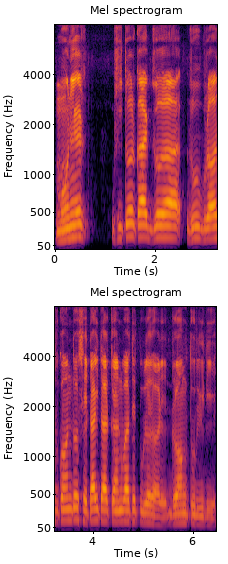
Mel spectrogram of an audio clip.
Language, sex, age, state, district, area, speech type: Bengali, male, 30-45, West Bengal, Howrah, urban, spontaneous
